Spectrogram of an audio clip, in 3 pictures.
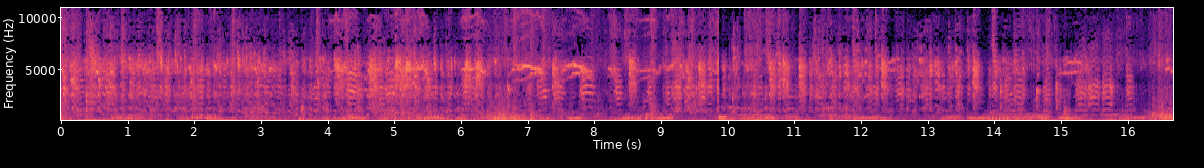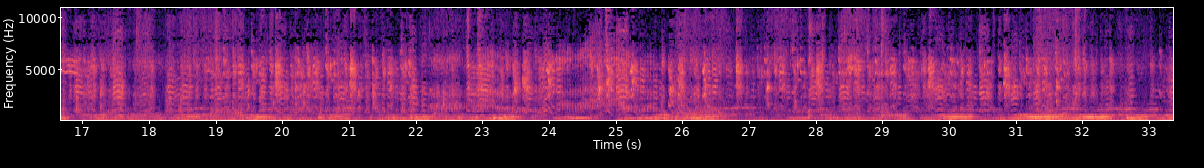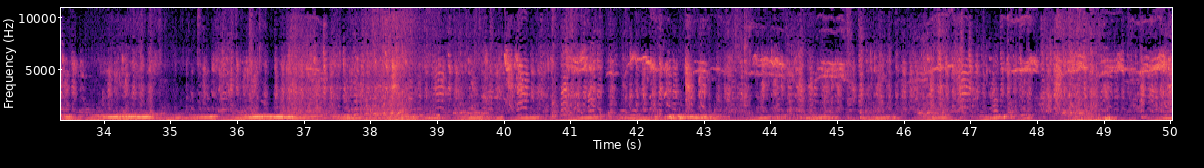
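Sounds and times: birds chirping and twittering: 0.0s - 50.0s
low cooing: 21.6s - 27.0s, 31.0s - 46.6s.

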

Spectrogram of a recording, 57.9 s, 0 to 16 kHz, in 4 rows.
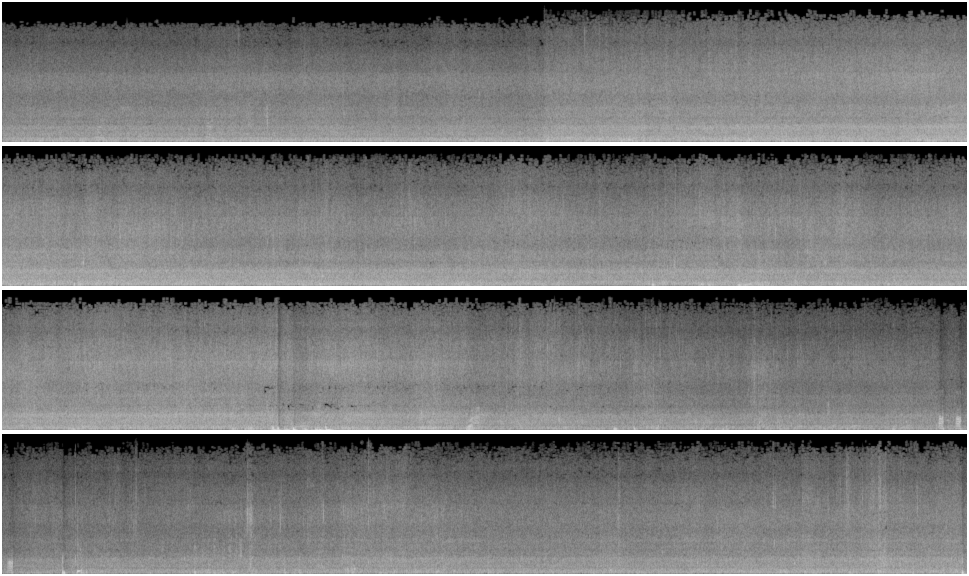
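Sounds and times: whitewater rapids rushing: 0.0s - 57.9s.

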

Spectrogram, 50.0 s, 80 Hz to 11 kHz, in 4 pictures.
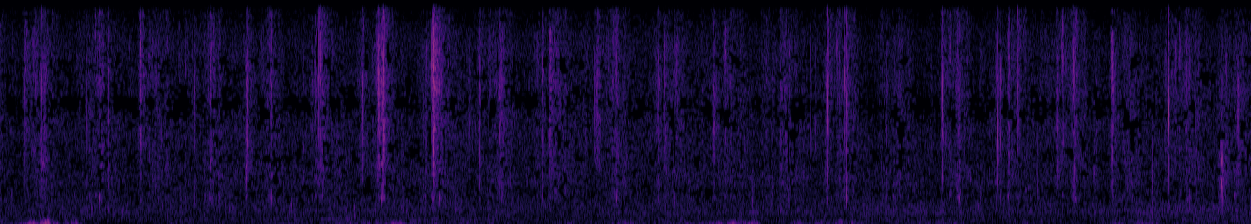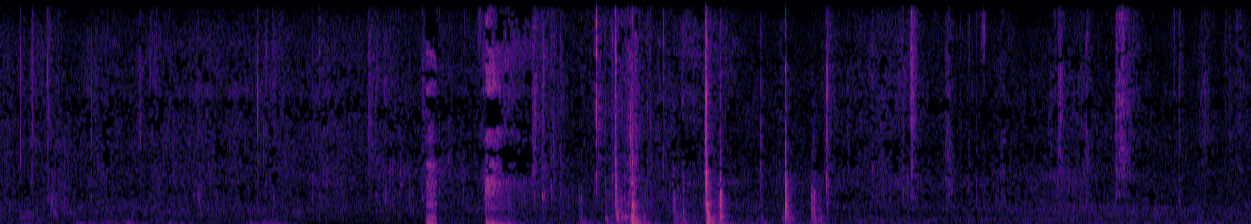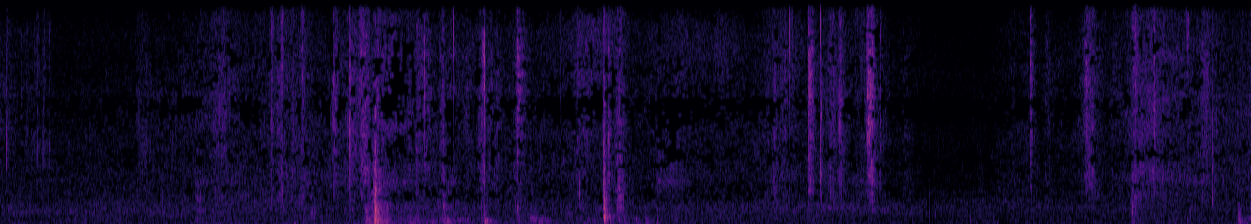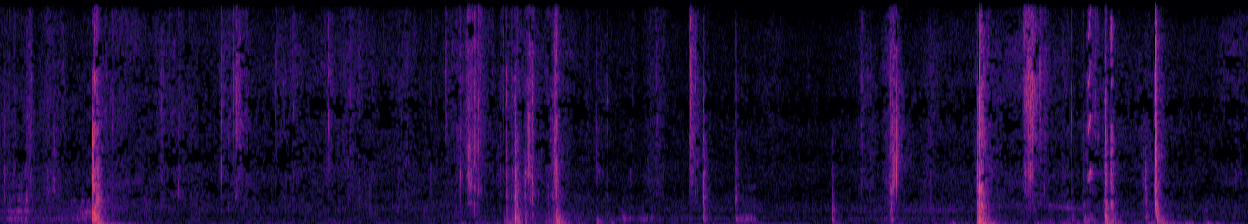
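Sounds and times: car door knocks swinging open: 47.3s - 47.6s.

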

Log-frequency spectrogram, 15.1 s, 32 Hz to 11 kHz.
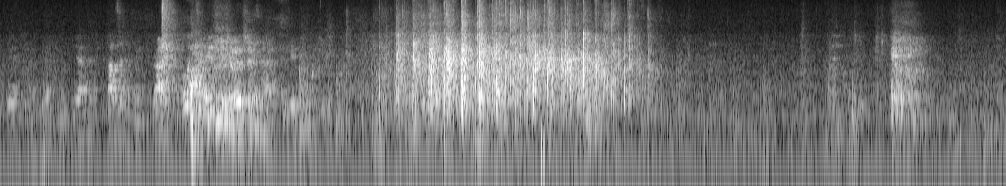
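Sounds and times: audience applauding: 5.6s - 10.0s.

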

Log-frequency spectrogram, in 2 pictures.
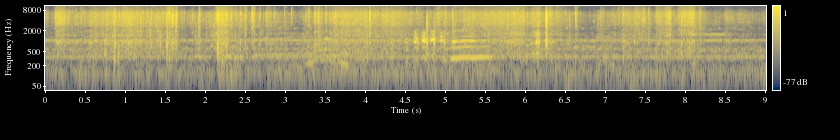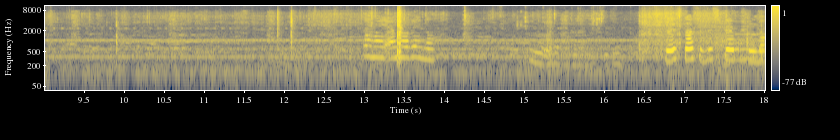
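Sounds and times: plastic packaging rustling: 0.0s - 10.0s, 16.4s - 18.0s
faint steady hum: 0.0s - 18.0s.

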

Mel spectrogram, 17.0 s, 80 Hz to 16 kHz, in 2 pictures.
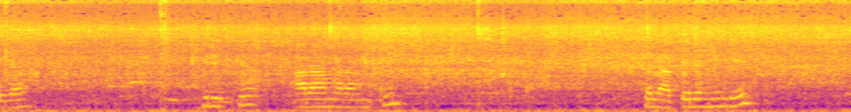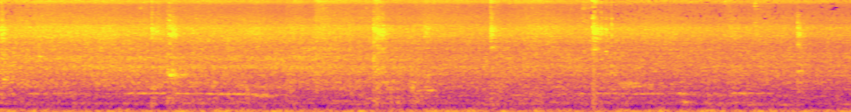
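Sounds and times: chicken sizzling in hot oil: 0.0s - 17.0s
spatula clicking against pan: 10.0s - 10.4s.

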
